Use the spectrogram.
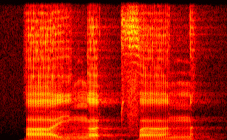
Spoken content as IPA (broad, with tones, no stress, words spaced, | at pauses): aː˨˥jŋɐ˥t̚fɐ˨˥n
